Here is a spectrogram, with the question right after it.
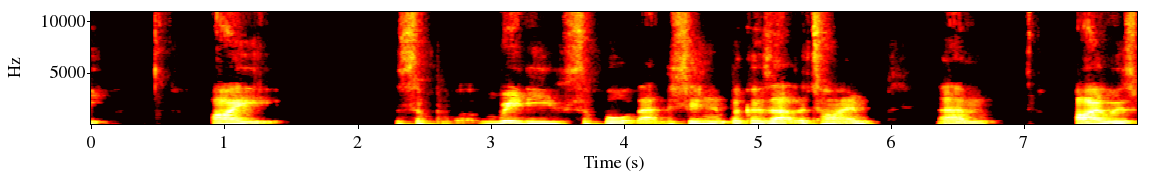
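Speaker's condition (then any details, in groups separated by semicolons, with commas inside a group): Cerebral palsy; from birth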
